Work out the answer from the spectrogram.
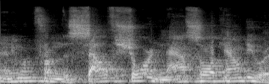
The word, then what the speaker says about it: Nassau: from the South Shore Nassau County or as it's pronounced nauseous County because of the accent we hear himself a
